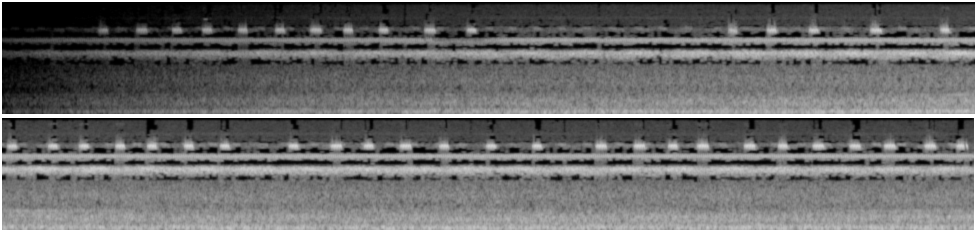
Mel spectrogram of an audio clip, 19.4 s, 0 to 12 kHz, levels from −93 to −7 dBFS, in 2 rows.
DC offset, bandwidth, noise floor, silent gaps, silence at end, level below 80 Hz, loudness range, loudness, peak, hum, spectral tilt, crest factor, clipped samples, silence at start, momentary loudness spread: under 0.1%; 11.5 kHz; -59 dBFS; none; 0 s; -38 dBFS; 12 LU; -19 LUFS; -6 dBFS; none; -3 dB/octave; 18 dB; under 0.1%; 1 s; 12 LU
